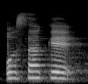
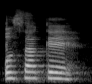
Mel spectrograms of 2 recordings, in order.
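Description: The two takes are said the same way.

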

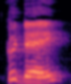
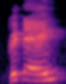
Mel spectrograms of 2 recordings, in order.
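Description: First: Loud, cheery raccoon greeting; a chubby raccoon says hi. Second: High, loud squeaky raccoon; the second brother, pitched up; higher raccoon voice. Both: A narrator's reading.

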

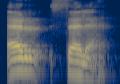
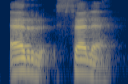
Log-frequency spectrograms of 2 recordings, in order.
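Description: No difference in how they are said.

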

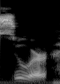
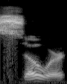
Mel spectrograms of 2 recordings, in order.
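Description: First: "sewer" said with an oo sound, like the drain; "sewer" rhymes with "fewer". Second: "sower" said with an oh sound, like someone who sews; sower as in seamstress. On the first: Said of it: "It's where your toilets drain". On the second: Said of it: "'cause it says seamstress". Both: Shown as a demonstration.

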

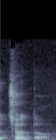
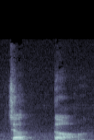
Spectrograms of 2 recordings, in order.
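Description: First: Choto with a single short t, no held consonant; the Spanish-speaker mistake: choto with one quick t; wrong short choto. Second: Chotto with a held double t, slow; careful teacher model of chotto; correct chotto. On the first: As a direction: say choto clipped, no pause on the t. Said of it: "Si no pareceremos chinos". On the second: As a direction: pause on the t in chotto before releasing. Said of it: "Es chotto". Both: Shown as a demonstration.

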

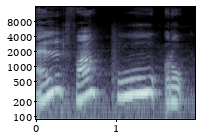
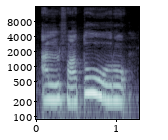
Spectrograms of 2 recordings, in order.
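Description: First: الفطور stretched slowly and lifted; الفطور drawn out slowly. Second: Said in the usual way. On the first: Shown as a demonstration. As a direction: model الفطور slowly for the class. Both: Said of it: "لدينا الكلمات نقرأها".

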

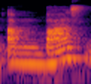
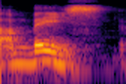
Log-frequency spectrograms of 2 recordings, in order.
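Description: First: "âm bass" with "bass" rhyming with "pass"; wrong pronunciation. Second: "âm bass" with "bass" like "base", slowly; corrected pronunciation. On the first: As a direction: say "âm bass" with a short A, the common mistake. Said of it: "Không phải đâu". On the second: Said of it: "nó là âm bass". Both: Shown as a demonstration.

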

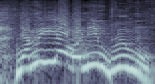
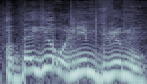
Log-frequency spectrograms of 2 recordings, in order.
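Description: First: Pitched high, proclaiming that God acts in His time; joyful church testimony, voice raised high; exclaimed. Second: Said in the usual way. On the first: Real, not acted. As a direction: lift it up like a praise shout. Testimony refrain, proclaimed response.

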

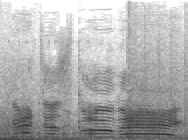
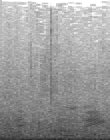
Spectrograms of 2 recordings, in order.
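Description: First: Urgent shouted order. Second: Much lower, controlled command; low-voiced order. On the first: Acted. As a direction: yell at the driver to go. Crew urges driver in combat. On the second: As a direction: give the order down in the chest. Crew gives routine movement order.

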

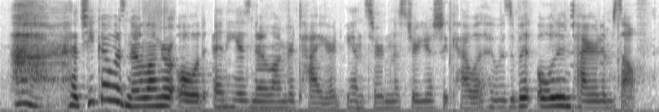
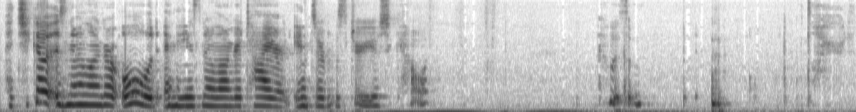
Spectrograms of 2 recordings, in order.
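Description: First: Said in the usual way. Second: Real choked-up reading that falters; fighting back tears. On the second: Real, not acted. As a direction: read on until tears stop you. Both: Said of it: "I've got myself back together".

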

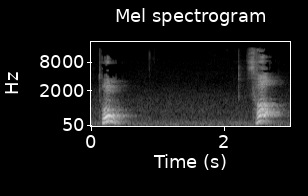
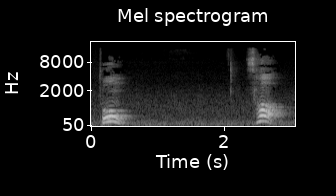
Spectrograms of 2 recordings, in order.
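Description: First: Very loud, high earnest shouts; dead serious shout. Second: High, loud shouts of each direction; shouting the directions. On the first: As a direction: yell each word with total conviction. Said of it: "되게 진지하게 해야 돼". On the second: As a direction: yell each word out like a cheer. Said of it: "이렇게". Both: Shown as a demonstration.

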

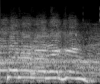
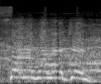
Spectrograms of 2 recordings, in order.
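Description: No difference in how they are said.

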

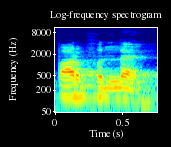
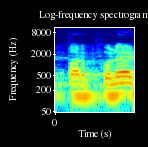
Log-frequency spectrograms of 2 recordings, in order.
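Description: First: ਪ੍ਰਫੁੱਲੈ with a held double l; ਪ੍ਰਫੁੱਲੈ with adhak. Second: ਪ੍ਰਫੁੱਲੈ with a single short l; mispronounced ਪ੍ਰਫੁੱਲੈ. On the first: Teacher modelling the adhak, ਪ੍ਰਫੁੱਲੈ with doubled l. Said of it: "ਅਧਿਕ ਲਾ ਕੇ ਉਚਾਰਨ ਕਰਨਾ". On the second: Teacher showing the reading to avoid, ਪ੍ਰਫੁੱਲੈ with single l. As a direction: say ਪ੍ਰਫੁੱਲੈ without doubling the l. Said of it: "ਪ੍ਰਫੁੱਲੈ ਨਹੀਂ ਪੜਨਾ ਇਹਨੂੰ". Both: Shown as a demonstration.

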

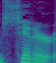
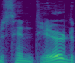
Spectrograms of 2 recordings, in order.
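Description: First: Center said as "senner", t dropped; American dropped T. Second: Centered with a clear t, "sen-ter"; pronounced T. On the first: Teacher showing the American way, dropped T. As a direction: swallow the t in center. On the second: Teacher showing the form Americans avoid, pronounced T. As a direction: sound out the t in centered. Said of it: "ما نمیگیم". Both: Shown as a demonstration.

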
